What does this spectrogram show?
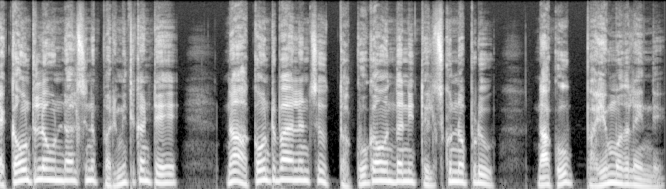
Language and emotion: Telugu, fearful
